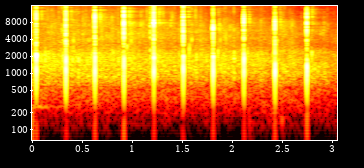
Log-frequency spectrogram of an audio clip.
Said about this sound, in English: Now, let's all give everybody a round of applause. We're glad that you guys are a part of the Sagebrush family.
